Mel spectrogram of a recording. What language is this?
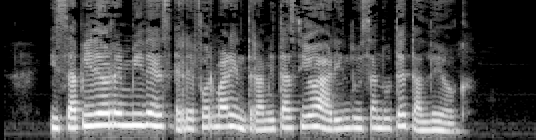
Basque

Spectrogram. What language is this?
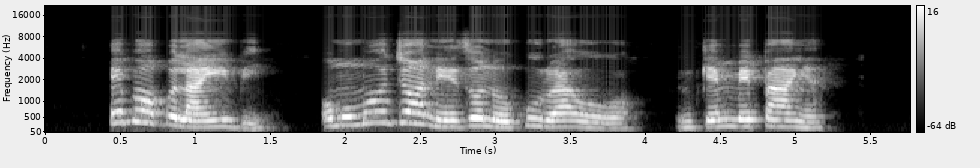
Igbo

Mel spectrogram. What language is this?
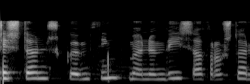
Icelandic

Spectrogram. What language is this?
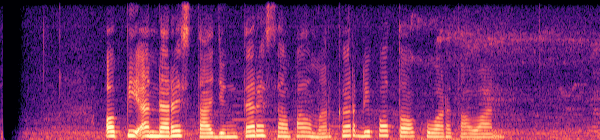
Sundanese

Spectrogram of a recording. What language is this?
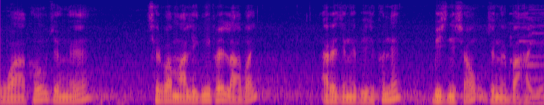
Bodo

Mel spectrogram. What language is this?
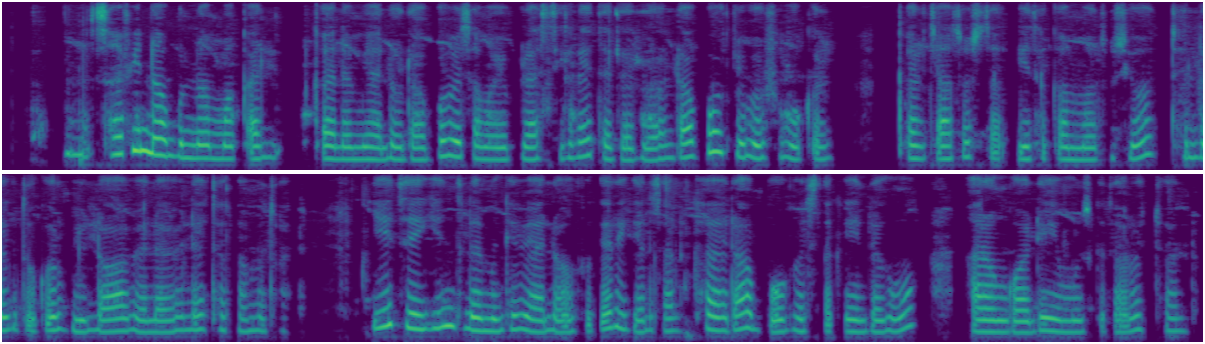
Amharic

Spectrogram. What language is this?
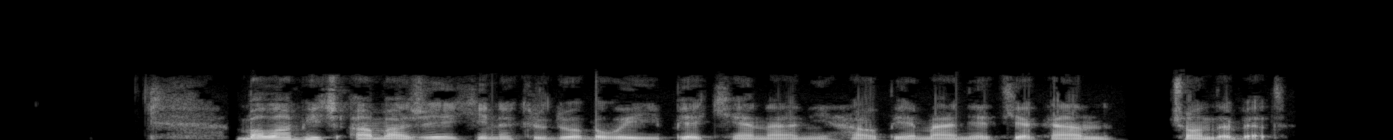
Central Kurdish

